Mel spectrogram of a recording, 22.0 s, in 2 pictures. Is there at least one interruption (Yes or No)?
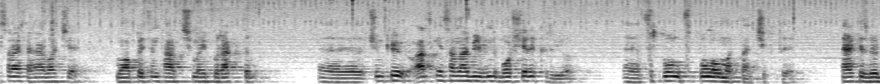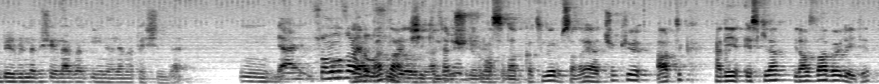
Yes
